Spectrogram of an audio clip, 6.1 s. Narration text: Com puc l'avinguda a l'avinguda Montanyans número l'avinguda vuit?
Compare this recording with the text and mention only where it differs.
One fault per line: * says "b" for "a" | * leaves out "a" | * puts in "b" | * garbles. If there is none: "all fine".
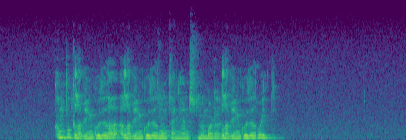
all fine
